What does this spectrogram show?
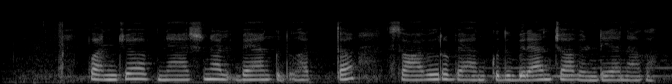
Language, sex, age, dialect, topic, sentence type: Kannada, female, 51-55, Northeastern, banking, statement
